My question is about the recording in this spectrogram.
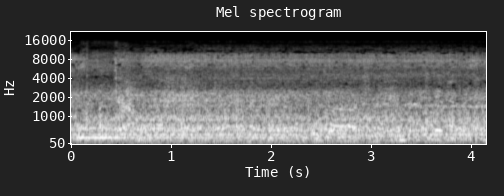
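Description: Crowd chatter over the steady sound of a backhoe loader's diesel engine running, with a constant rushing noise underneath.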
